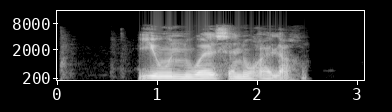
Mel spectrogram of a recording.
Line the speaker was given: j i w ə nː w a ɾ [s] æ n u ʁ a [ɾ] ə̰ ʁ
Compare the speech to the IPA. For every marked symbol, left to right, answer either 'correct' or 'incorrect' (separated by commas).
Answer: correct, incorrect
